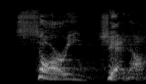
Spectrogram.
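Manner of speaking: mock half-hearted tone. Parent recalls their little son apologizing to his sister, imitating James's insincere sorry. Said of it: "that doesn't sound like that's really coming from your heart".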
